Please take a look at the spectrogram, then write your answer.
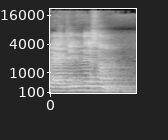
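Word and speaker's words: resignation: लेकिन अगर इसका हम नाउन बनाते हैं रेजिग्नेशन, तो उसमें जी साइलेंट नहीं रहेगा, उसमें जी बोला जाएगा।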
